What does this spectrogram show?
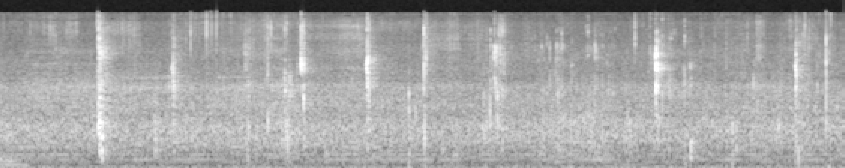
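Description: People chewing and eating boiled chicken, with scattered small clicks and two sharper clicks, one under a second in and one past four seconds, over a steady low hum.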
